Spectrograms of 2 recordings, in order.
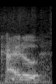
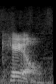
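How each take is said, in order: First: The name is said with a Japanese pronunciation. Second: The name is said with an English pronunciation. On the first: "how to do it in Japanese, which is Kairu" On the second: "I kept calling it Kale"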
